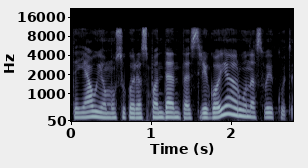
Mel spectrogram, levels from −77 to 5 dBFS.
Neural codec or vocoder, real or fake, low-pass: none; real; 10.8 kHz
